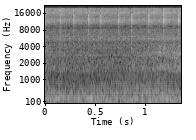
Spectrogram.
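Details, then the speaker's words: Midea microwave not heating, magnetron under test: a strong, steady low hum keeps going instead of a brief start then quiet; faulty magnetron. "Esse daqui tá com barulho forte também, ó. Ó. É para ele fazer isso e parar esse barulho, pessoal. Mas ele continua o barulho, ó."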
